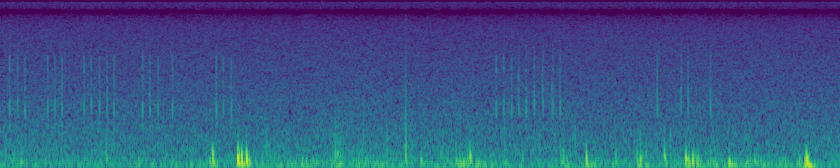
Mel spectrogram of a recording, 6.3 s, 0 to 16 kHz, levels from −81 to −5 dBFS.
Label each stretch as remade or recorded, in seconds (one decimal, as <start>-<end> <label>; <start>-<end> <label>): 0.0-6.3 recorded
